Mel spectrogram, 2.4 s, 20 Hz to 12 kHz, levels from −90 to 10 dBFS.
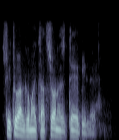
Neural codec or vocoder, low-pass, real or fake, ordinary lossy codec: codec, 16 kHz, 8 kbps, FunCodec, trained on Chinese and English, 25 frames a second; 7.2 kHz; fake; AAC, 64 kbps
